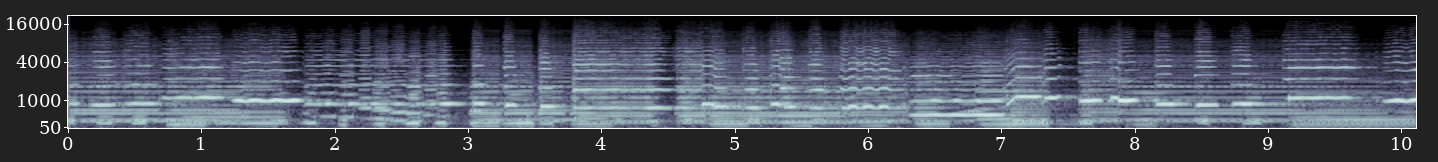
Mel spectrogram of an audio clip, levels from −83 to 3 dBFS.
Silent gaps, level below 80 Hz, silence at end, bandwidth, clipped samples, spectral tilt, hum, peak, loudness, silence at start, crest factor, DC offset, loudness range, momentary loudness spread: none; -46 dBFS; 0 s; 16 kHz; under 0.1%; -3.5 dB/octave; none; -2 dBFS; -14 LUFS; 0 s; 12 dB; under 0.1%; 2 LU; 5 LU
